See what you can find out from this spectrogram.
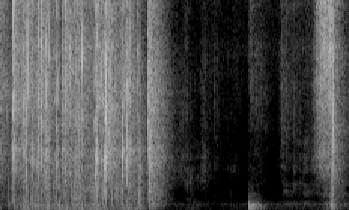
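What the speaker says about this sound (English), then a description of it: "It is got that lovely whisper as the cards go past each other." A tarot deck riffle-shuffled in a quick fluttering burst, followed by two short soft taps of cards settling, close and alone.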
